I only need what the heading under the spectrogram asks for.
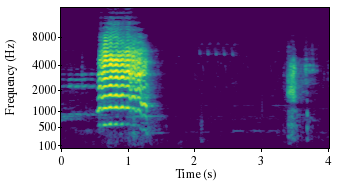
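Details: A goat kid (Capra hircus) cries with a high, quavering bleat, then gives a brief, fainter one a couple of seconds later.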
